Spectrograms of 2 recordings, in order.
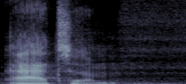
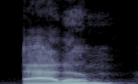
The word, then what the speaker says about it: Atom: had I say it atam by the way I say it atam but they always say Adam and then the transcripts it shows up as Adam so I'm now super tripping up how to pronounce it but you know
